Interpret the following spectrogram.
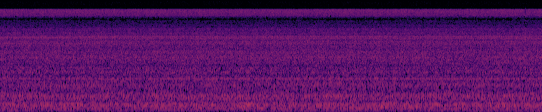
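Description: Steady, faint background noise, a constant hiss with a slight hum and no distinct events.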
